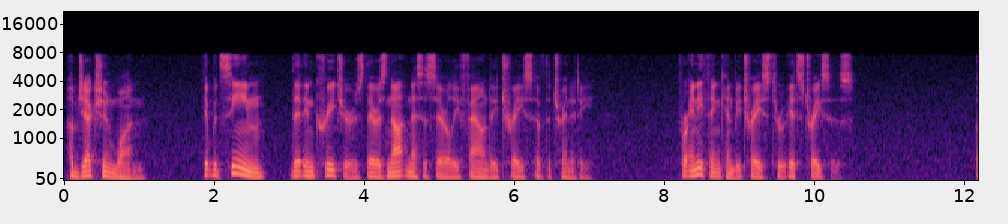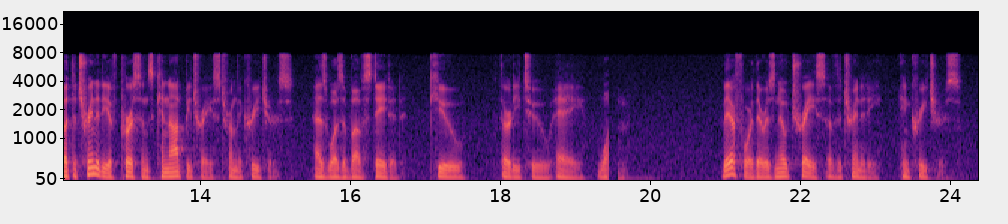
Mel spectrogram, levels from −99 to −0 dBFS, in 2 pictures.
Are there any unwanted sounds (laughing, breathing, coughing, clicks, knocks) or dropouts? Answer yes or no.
yes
